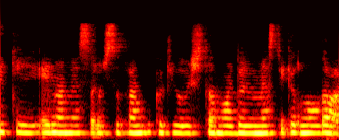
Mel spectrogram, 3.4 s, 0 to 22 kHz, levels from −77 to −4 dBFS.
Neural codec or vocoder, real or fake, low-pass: codec, 44.1 kHz, 2.6 kbps, DAC; fake; 10.8 kHz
